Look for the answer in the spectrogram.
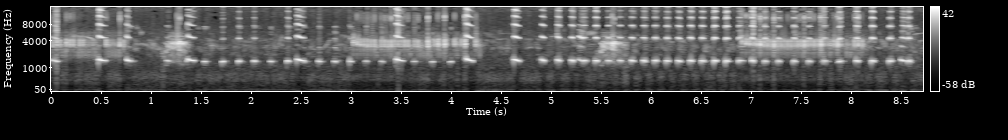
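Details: Oriental white-eye calling the flock with steady trains of short, bright notes, about two a second, broken by bursts of harsh buzzing noise that come and go.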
